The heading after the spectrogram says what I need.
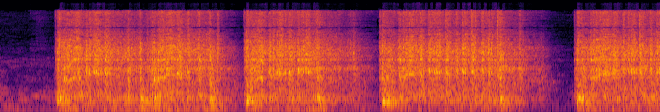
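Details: TVS Jupiter scooter that won't start, mechanic testing ignition coils, no current found: three short bursts of starter whirring, engine never catches; cranks with no spark, coil fault suspected.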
